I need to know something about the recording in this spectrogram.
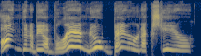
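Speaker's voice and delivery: very high, loud voice with drawn-out words. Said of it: "sound like Mickey Mouse".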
